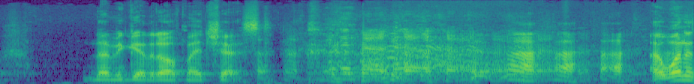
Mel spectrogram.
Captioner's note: audience laughing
